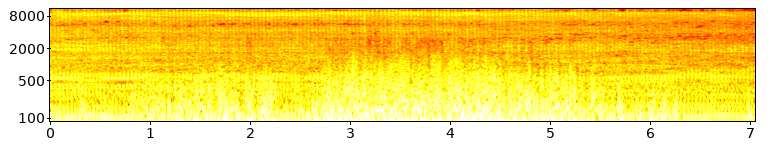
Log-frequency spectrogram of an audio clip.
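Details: Aprilia SR50 two-stroke on a test frame, where the flywheel had been loose and the fuel pump wiring bad. It runs steadily with a rapid, even, buzzy beat, swelling slightly mid-clip then easing. No knocks or rattles; running fine.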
